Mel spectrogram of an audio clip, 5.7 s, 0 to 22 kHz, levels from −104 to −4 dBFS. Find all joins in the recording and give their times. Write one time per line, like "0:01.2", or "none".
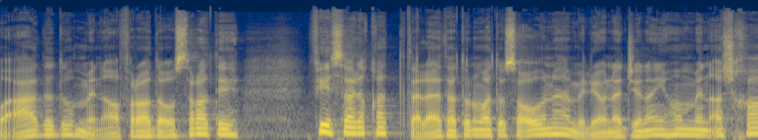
none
